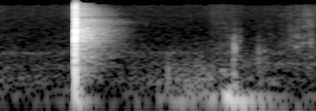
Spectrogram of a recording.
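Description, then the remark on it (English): A single sharp hand clap rings out, crisp and bright, then decays quickly, followed by a few faint low rustling sounds. “I was actually, I was a little bit disappointed in the quality of the clap.”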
